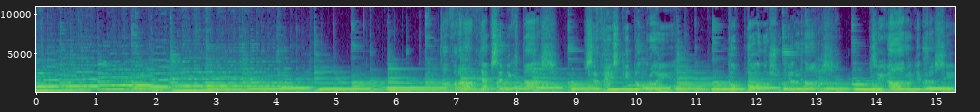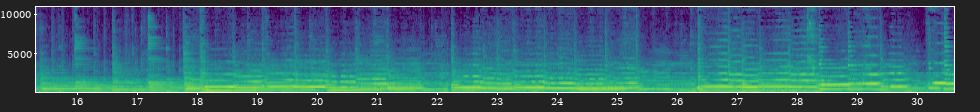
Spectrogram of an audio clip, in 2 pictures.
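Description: Instrumental passage of an acoustic ensemble: a flute melody over acoustic guitar with deep double-bass notes, with strummed plucked-string chords in the middle. About eighteen seconds in, the bass drops out and a lighter passage begins, a high flute line over mandolin.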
